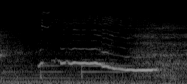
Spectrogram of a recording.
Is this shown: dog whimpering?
yes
